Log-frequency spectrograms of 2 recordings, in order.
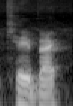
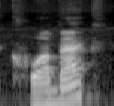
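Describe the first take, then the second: First: The name is said with a French pronunciation. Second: The name is said with an English pronunciation. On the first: "they can pronounce it Quebec because they are French" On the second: "we would pronounce it Quebec"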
